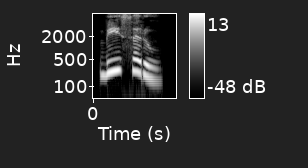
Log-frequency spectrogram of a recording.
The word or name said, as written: ಬೀಸರು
